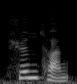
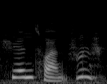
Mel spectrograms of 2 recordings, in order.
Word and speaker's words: 宣传: 宣传. How do you say? How you say? 宣传.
